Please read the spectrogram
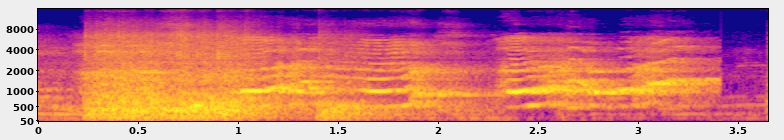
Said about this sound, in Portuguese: O espetáculo de luzes e som pode ser sofrido para animais e crianças autistas sensíveis ao barulho. O barulho dos fogos é acompanhado pelo choro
